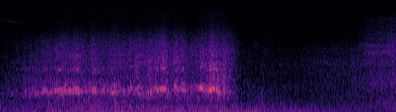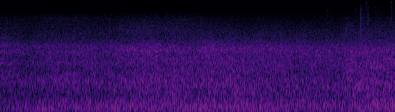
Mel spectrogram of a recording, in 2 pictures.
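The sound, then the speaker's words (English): A car brakes by the sea with a brief squealing skid for about two seconds, then falls quiet as steady, rushing waves and wind take over in the background. “They all got out of the car and walked to the beach.”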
